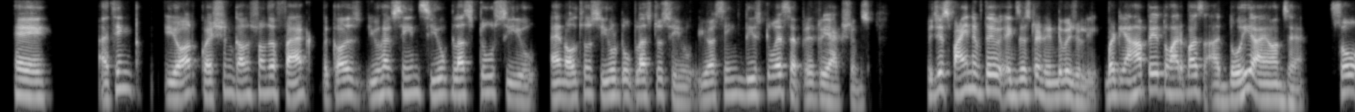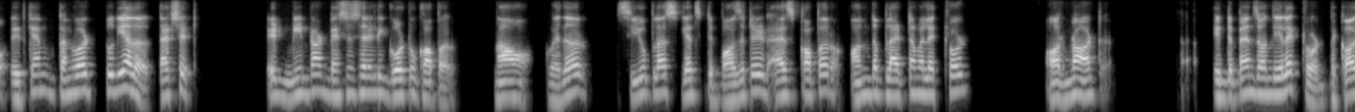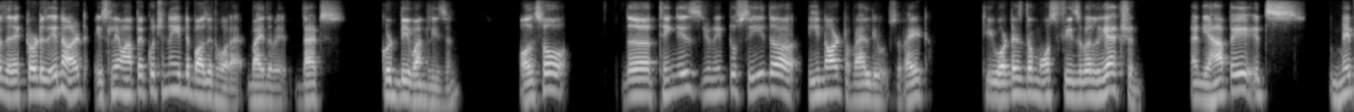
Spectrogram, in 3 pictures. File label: voice message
